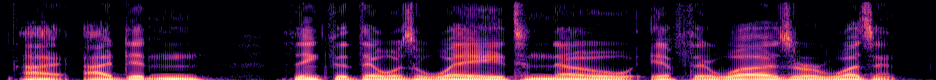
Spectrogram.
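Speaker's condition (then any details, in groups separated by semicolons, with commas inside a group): No condition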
